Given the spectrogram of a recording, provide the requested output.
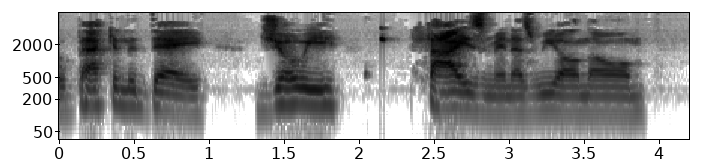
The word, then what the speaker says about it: Theismann: you should change it to Theismann so it rhymes with Heisman, and you get that super cool Theismann for Heisman type crap.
